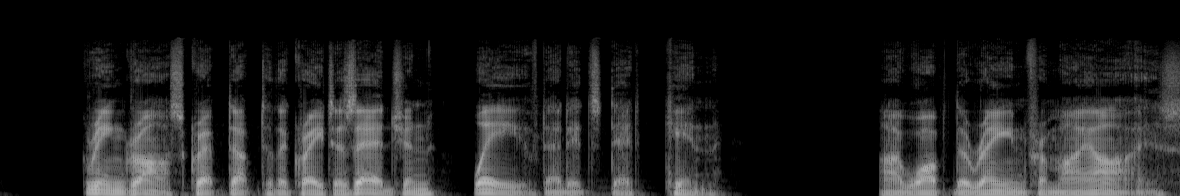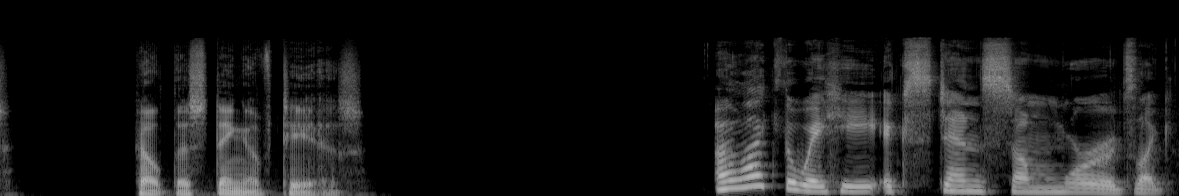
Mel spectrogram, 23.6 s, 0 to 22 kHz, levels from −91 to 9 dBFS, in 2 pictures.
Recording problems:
wrong speed and pitch; too slow and too low; 0.6 times normal speed

